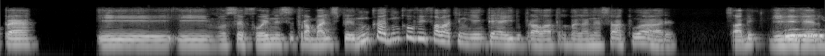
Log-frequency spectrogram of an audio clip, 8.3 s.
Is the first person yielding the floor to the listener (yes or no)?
yes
